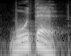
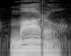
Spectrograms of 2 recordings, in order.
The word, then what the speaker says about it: model: 모델 아니고 model 이렇게 된 거예요. 모델 아니에요. 그렇죠?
